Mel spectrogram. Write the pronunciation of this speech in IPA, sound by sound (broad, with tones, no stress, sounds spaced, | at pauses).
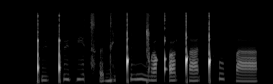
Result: ǃ y˩ ǃ y˧ pʲ e˧˥ t͡sʼ ə˩ d i˩˧ ǃ i˧˥ ŋ͡ǀ u˩˧ qʼ u˩˧ ǃ a˩˧ ǃʰ u˥ p a˩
